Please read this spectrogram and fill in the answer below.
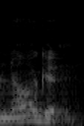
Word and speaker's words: Gnoggin: Use your noggin. Haha. Silent G, because silent letters and stuff, and the G can stand for gaming.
